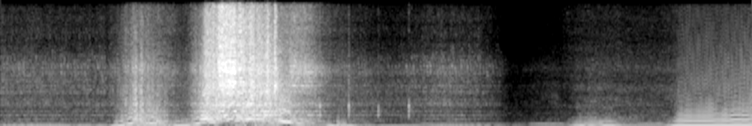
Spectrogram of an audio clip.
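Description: A sports car engine idles and revs loudly with sharp throttle blips.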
